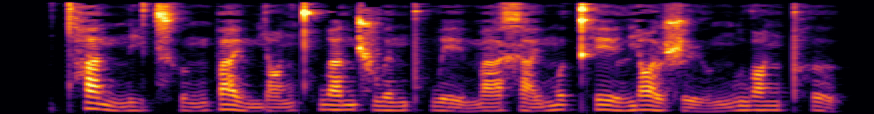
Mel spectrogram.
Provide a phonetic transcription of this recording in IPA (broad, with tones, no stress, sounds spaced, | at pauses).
t̪ʰ a˥˩ n n̪ i˨˩ t͡sʰ ʊ˧˥ ŋ p a˥˩ ɪ̯ m j ɑ˧˥ ŋ t̪ʰ w a˥ n ʂ w ə˧˥ n pʰ w e˨˩ ɪ̯ m ä˧˥ x a˧˥ ɪ̯ m ɤ˥ kʰ e˥˧ ɪ̯ l j ɑ˥˩ ʊ̯ ʂ ɻ̩˨˩ ʊ˧˥ ŋ l w ɑ˥ ŋ pʰ ɤ˥˩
